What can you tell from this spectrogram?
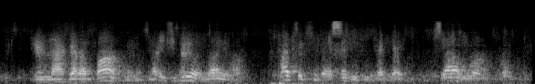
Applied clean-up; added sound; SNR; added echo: neural separator model SepFormer DNS4.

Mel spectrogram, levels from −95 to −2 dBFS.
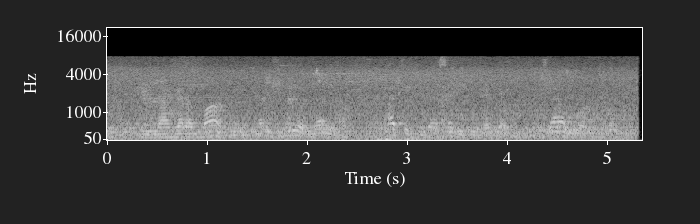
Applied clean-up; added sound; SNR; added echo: none; Bird; -2 dB; none.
